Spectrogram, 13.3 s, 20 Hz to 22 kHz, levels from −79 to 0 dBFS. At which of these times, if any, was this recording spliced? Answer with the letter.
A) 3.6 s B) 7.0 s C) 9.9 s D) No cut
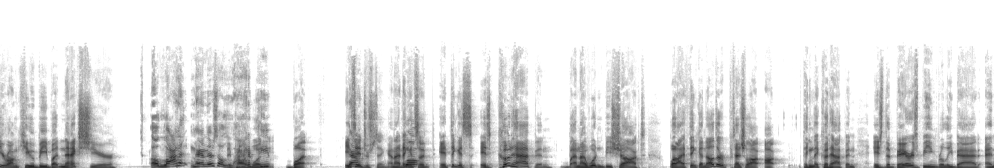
A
